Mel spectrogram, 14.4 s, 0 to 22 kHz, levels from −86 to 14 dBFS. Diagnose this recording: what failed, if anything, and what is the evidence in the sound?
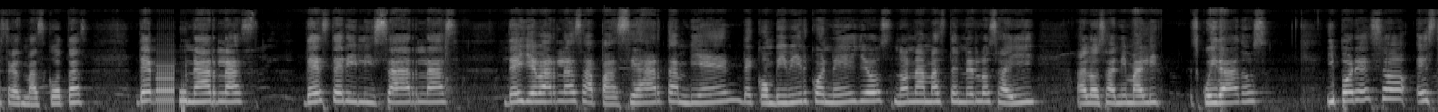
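From 1.54 to 1.86 s the sound turns into a rigid, metallic buzz pitched at 50 Hz, a robotic sound from repeated short buffers at the driver or buffer stage. The likely cause is audio arriving too seldom, so the software replays the last 20 ms to fill gaps while most of the real signal in that span is skipped. A waveform shows near-identical 20 ms segments back to back, and a spectrogram shows harmonics spaced every 50 Hz.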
